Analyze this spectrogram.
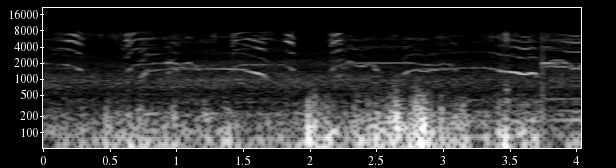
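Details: Peregrine falcon chicks beg at a 6 PM feeding on 14 May 2021, giving drawn-out, slurred whines and short clipped cries that overlap, over low rumbling and a few knocks.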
